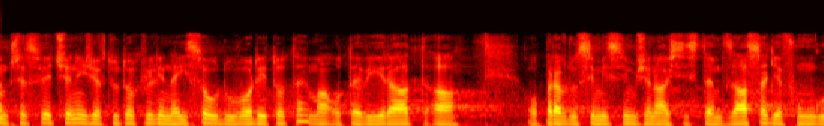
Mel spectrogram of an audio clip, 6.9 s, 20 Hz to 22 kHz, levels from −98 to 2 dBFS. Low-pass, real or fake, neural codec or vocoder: 7.2 kHz; real; none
